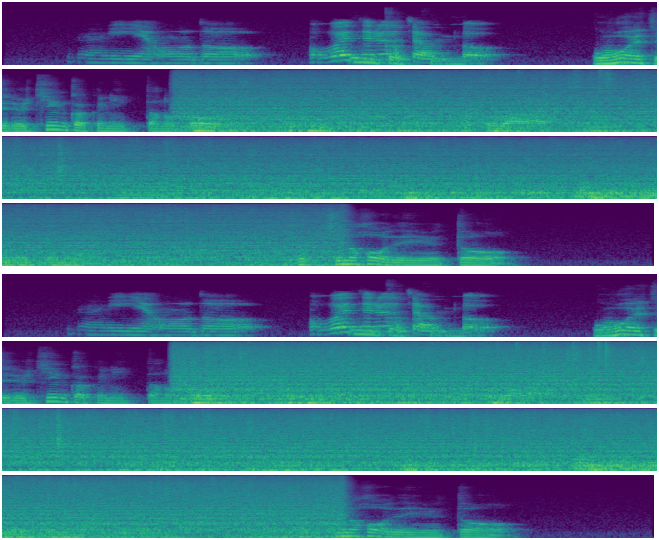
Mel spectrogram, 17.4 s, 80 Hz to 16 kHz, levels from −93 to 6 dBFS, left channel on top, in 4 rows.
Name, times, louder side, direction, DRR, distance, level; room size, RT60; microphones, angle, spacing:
voice 1, 0.5-1.7 2.0-3.3 6.6-6.9 15.1-15.4, left 2 dB, ahead, 2 dB, 0.7 m, -29 dB
voice 2, 2.3-3.1 3.9-6.0 7.4-8.1 9.5-11.5 13.0-13.8 15.0-16.5, left 3 dB, 50° left, 6 dB, 0.4 m, -27 dB
sound 1, 5.5-15.4, right 2 dB, 65° right, 0.8 m, -23 dB
6.0 x 2.2 x 3.1 m, 0.29 s
head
